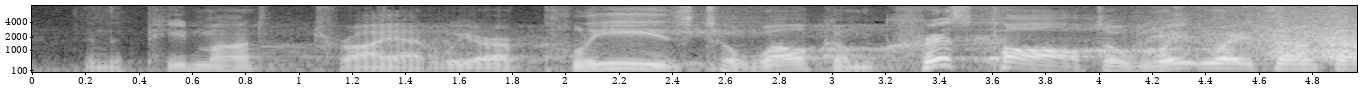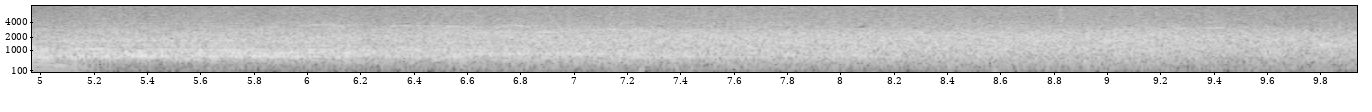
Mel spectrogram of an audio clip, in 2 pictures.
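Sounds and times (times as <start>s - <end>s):
speech: 0.2s - 5.4s
audience applause and cheering: 4.1s - 9.9s.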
